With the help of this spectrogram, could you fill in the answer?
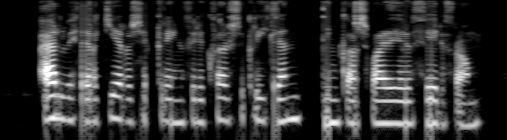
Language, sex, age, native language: Icelandic, female, 18-19, Icelandic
